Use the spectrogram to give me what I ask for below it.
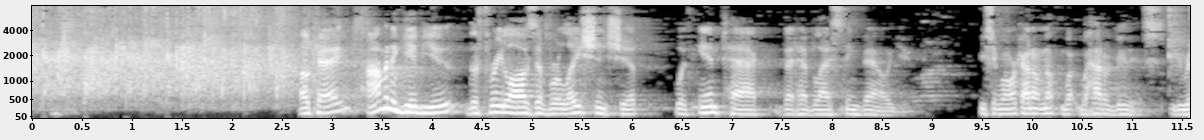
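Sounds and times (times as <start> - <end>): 
audience applause: 0.0 - 3.6
speech: 2.7 - 8.8, 9.5 - 11.5.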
